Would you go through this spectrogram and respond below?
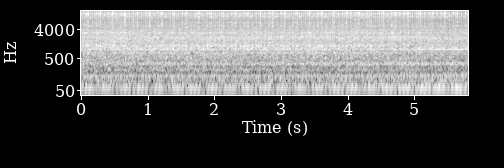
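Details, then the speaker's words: Peterbilt 579 diesel truck just back from dealer repair, fresh oil change: steady, even idle with no knocks or stumbles, sounding much smoother. "she just sounds so much smoother"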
